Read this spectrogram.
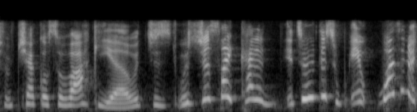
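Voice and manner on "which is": normal talking voice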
